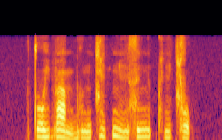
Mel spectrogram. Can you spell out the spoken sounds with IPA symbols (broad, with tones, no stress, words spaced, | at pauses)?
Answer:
t̪oː˧˥jbaː˧˩mbɯː˩˧ŋ t͡ɕiː˧˥k̚ɲiː˩ si˧ŋi˥˨p̚kʰi˩t͡ɕoː˧˩p̚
